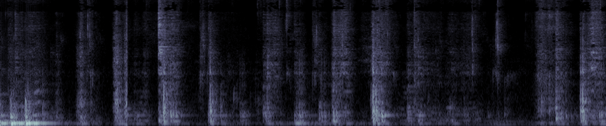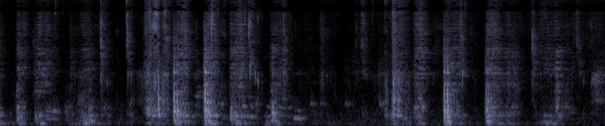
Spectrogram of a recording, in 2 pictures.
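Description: Close-miked chewing and mouth sounds of a person eating rice and chicken by hand, with many irregular short smacks and clicks. A low thump sounds right at the start.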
